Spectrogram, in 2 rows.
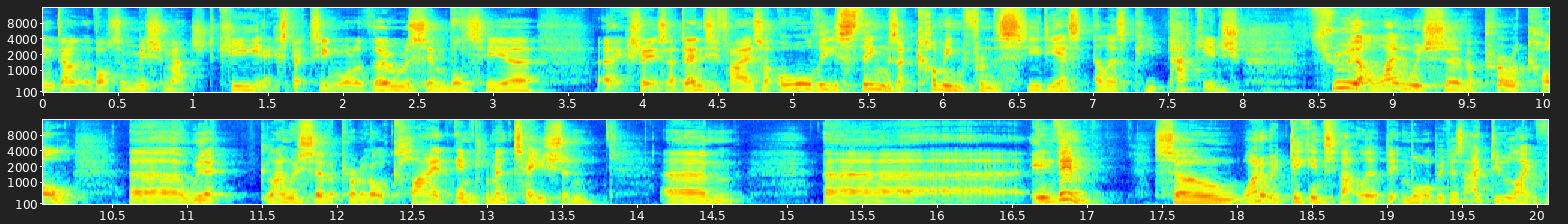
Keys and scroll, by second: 2.6 typing.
